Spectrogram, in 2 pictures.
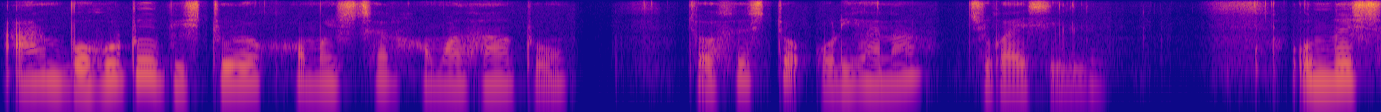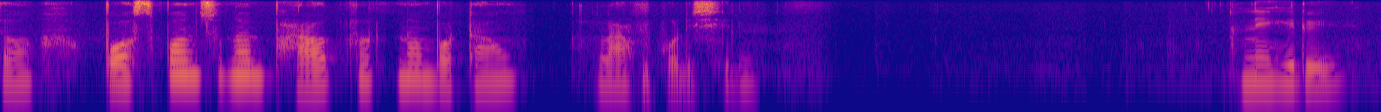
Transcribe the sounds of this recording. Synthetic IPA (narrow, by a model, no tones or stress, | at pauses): a̰ɹboɦutubistuɹɔkxɔmɔjsaɹxɔmad̪ʱanɔtʊ̰ | z̥ɔ̰tʰestɔ̰ʔoɹiɦana | z̥uɡajsḭl | ṵnːɔjsɔpɔspɔnsɔnɔt̚bʱaɹɔt̪ɡɹɔtʰɔnɔbɔtaʊ | lapʰko̰ɹisil | neɦiɾuɛ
